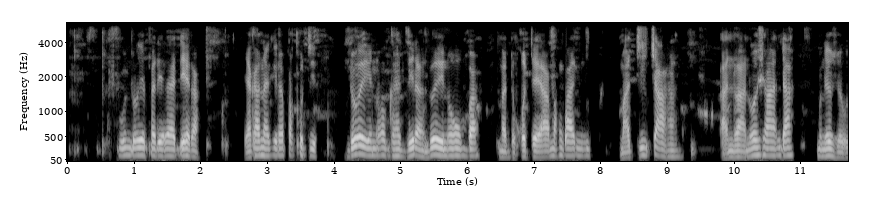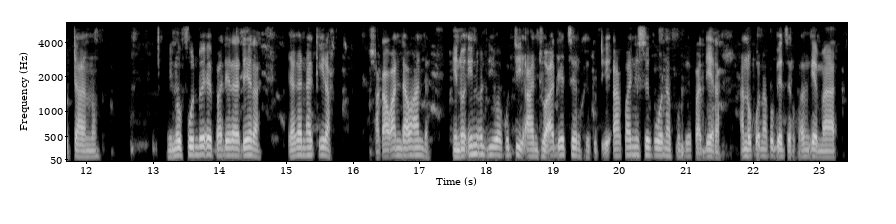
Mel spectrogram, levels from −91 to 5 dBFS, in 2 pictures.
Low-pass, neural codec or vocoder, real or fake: 5.4 kHz; vocoder, 44.1 kHz, 80 mel bands, Vocos; fake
